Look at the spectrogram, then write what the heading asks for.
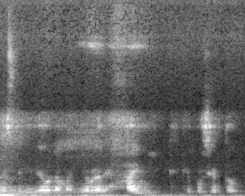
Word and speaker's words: Heimlich: Esté muy bien, vamos a ver en este video la maniobra de Heimlich, que por cierto, esa es la pronunciación correcta porque está en alemán, la mayoría dice Heimlich, pero bueno, se entiende de qué se trata.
